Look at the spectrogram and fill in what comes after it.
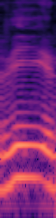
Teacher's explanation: ऋ बोलने में र आ रहा है इ आ रहा है र आ रहा है और इ आ रहा है इसका मतलब र के साथ-साथ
